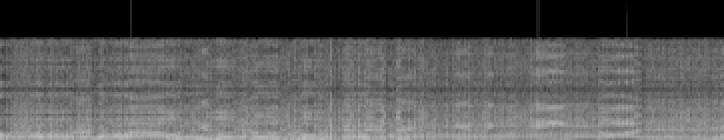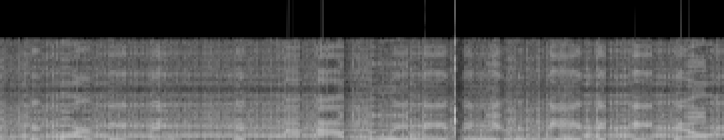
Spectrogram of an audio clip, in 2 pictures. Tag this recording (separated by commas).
Chainsaw, Speech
